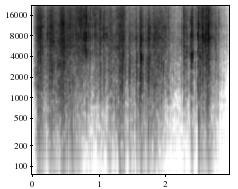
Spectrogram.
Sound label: Ice Crush, Icy Snow; Soundopolis; Fienup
